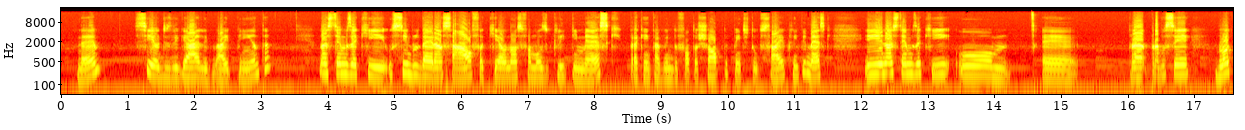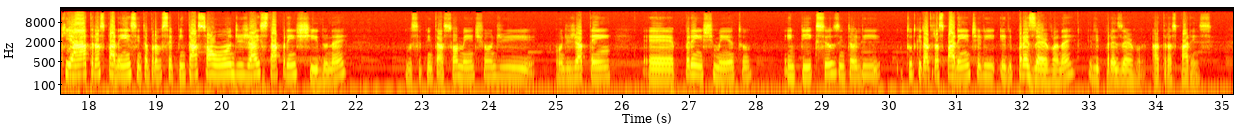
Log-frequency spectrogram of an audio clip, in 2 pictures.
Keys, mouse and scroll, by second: 1.3 click, 2.0 click, 2.7 ctrl+z, 4.1 click, 5.1 click, 12.5 click, 19.4-22.9 drag, 23.5 click, 23.9 click, 25.0 click, 25.5 click, 26.2-35.1 drag.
